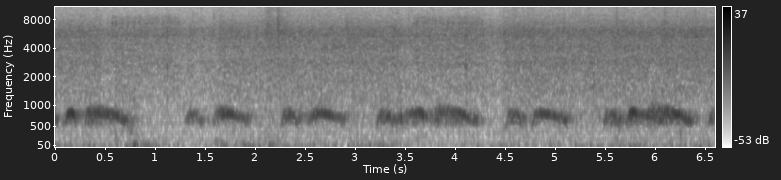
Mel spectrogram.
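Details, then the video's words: Northern Vietnamese spotted dove from a bird-breeding farm, cooing in a relaxed rhythm: paired and tripled low, gentle hoots with rising-falling contour, short gaps between groups, faint hiss underneath. "chim cu gáy hay miền bắc"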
